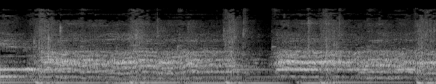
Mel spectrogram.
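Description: A woman singing into a microphone over loud amplified backing music, with a crowd singing along.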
